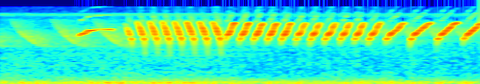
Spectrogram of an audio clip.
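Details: Canary song used as a lure to get young canaries singing quickly and rolling long: a couple of slurred whistles, then a fast, even trill of sharp downward-sweeping high notes, about seven per second, over low background hum.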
